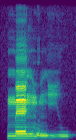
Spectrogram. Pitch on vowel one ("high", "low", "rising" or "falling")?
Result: high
